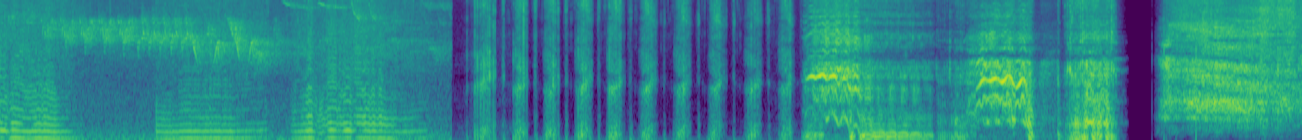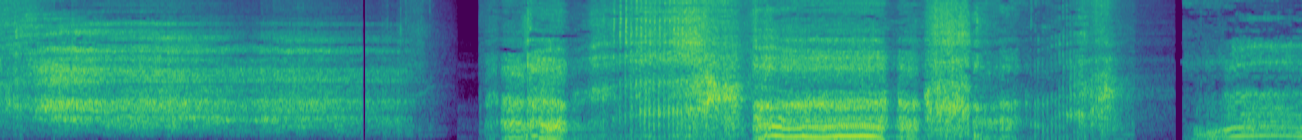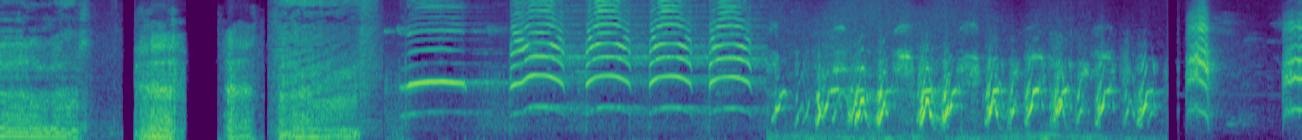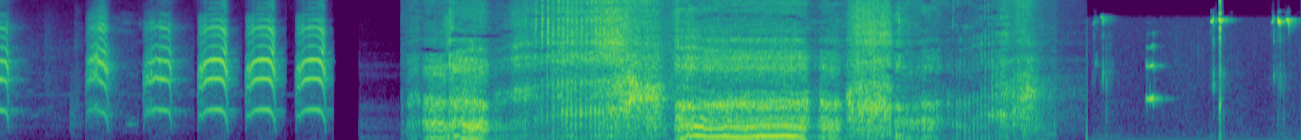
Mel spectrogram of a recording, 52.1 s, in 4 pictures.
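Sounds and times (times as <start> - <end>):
large animal growling and roaring: 11.6 - 17.2, 43.1 - 49.6
high arching animal calls: 30.0 - 39.3
faint sharp high chirps: 50.0 - 52.0.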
